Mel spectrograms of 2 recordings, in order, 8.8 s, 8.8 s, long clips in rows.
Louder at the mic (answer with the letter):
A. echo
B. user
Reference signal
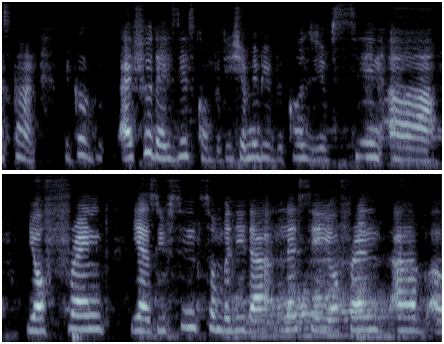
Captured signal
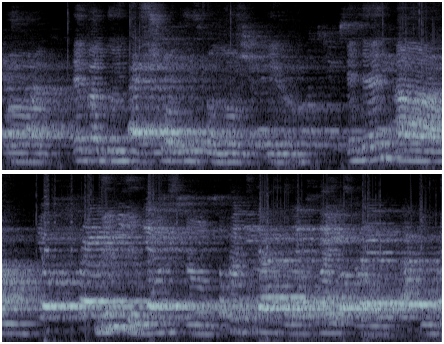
A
